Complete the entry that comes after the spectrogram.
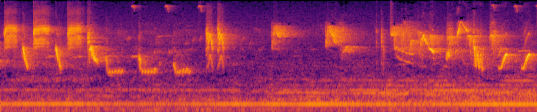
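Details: Nightingale song recorded at S'Albufera, a rapid series of descending whistled notes repeated in quick succession, then rising and falling slurred phrases, with a constant low background hum.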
